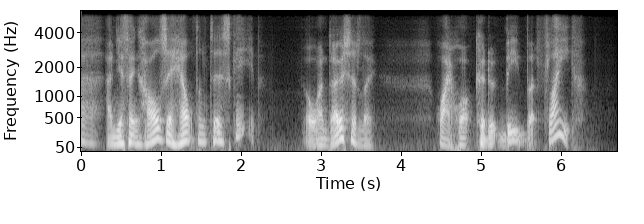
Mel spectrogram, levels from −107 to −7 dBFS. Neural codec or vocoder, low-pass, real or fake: codec, 16 kHz, about 1 kbps, DyCAST, with the encoder's durations; 5.4 kHz; fake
